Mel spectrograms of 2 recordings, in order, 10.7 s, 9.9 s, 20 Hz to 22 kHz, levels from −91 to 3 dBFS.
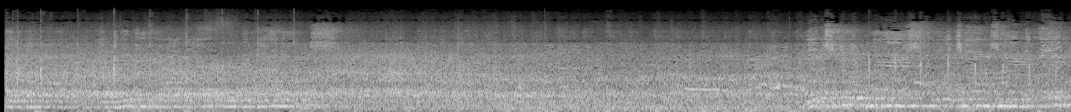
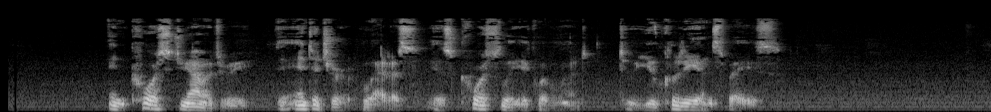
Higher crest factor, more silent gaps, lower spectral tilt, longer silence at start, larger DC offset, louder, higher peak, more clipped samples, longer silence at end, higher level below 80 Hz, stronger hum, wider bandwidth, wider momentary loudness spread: about the same, 16 dB vs 20 dB; neither; about the same, -4 dB/octave vs -3.5 dB/octave; second, 0.05 s vs 1.1 s; neither; first, -15 LUFS vs -26 LUFS; first, 0 dBFS vs -8 dBFS; neither; second, 0 s vs 2.15 s; first, -34 dBFS vs -72 dBFS; neither; first, 14.5 kHz vs 11.5 kHz; second, 5 LU vs 15 LU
